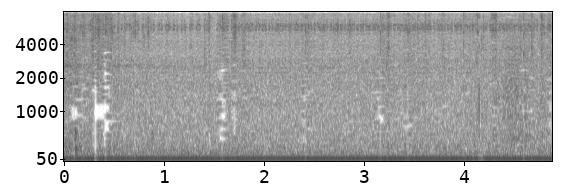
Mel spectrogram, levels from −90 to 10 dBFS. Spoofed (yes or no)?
no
